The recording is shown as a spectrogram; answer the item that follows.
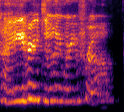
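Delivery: mock friendliness. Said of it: "I'm gonna be all nice and shit".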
